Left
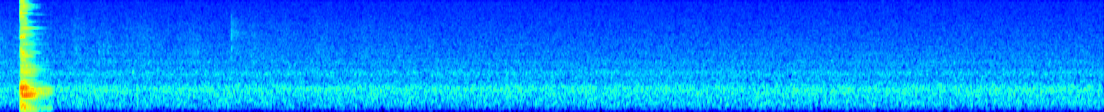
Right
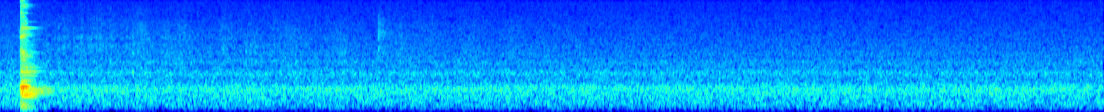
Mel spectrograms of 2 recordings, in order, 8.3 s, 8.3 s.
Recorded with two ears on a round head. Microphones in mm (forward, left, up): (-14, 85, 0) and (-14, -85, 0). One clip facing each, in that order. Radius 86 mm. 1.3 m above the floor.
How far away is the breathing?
I don't hear breathing.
